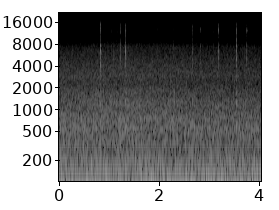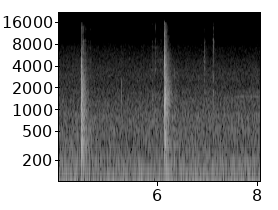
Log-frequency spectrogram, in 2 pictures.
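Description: Small metal clicks of lock-picking tools being handled at a padlock: faint scattered ticks, then two sharp clicks about a second and a half apart midway through.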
